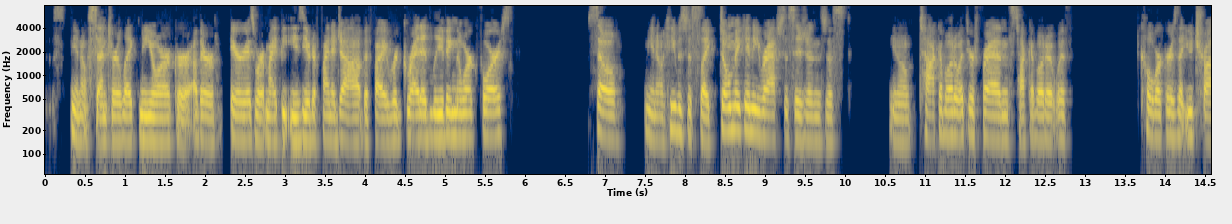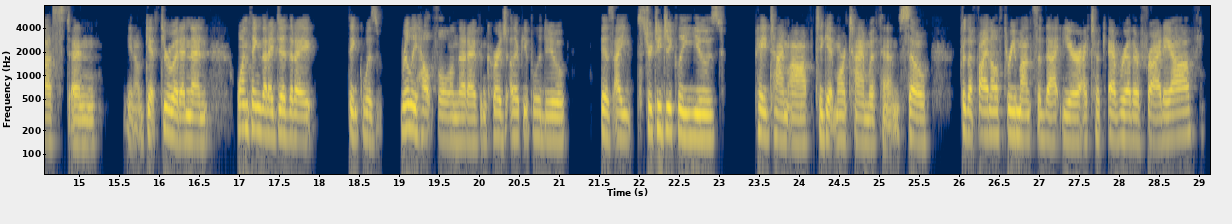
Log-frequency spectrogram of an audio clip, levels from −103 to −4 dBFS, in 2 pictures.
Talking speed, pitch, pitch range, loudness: 220 wpm, 160 Hz, 155-175 Hz, -17 LUFS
